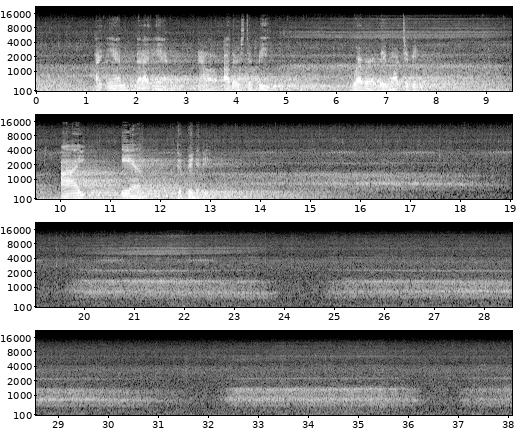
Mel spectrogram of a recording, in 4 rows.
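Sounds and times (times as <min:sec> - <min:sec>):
soft sustained synth drone: 0:00.0 - 0:16.3
steady hiss: 0:00.0 - 0:38.0.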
